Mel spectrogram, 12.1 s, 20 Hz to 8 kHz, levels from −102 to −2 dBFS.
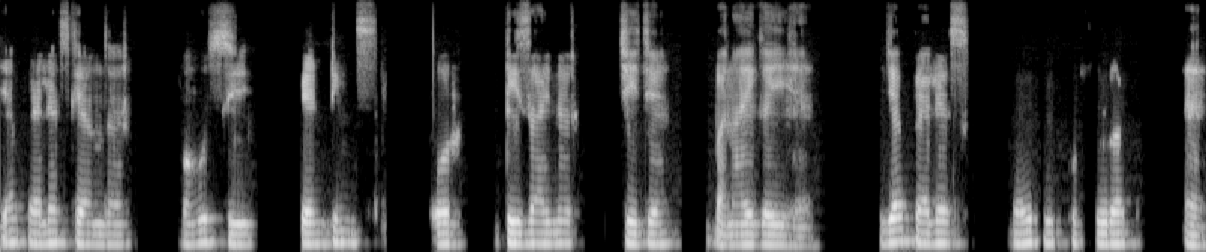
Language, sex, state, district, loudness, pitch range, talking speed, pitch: Hindi, male, Uttar Pradesh, Etah, -21 LUFS, 120-130 Hz, 95 wpm, 125 Hz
